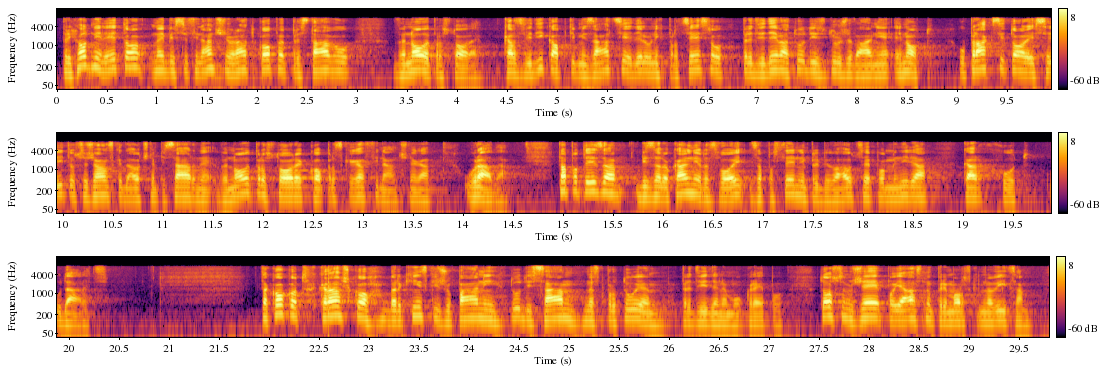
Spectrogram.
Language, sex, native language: Slovenian, male, Slovenian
